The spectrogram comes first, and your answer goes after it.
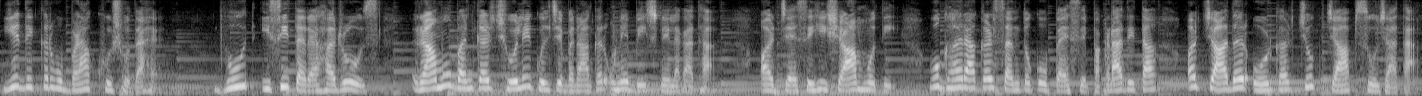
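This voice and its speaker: Lady storyteller, mid pitched voice, reading a scripted tale over light music. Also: lively intonation, unhurried. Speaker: narrator. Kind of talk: scripted bedtime story narration in Hindi.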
